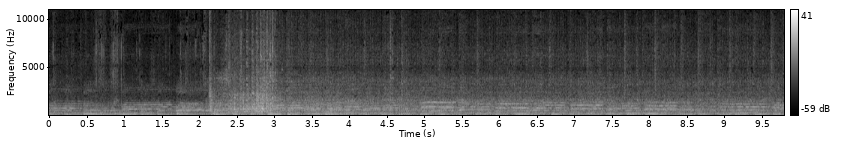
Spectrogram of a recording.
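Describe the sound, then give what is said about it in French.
A farm tractor engine sputters and roars to life with a loud burst, then settles into a steady, throbbing diesel idle with a low rumbling hum that continues to the end; the tractor is being started to do stubble tillage before resowing. “Je vais démarrer le tracteur, ça risque de faire beaucoup de bruit.”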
